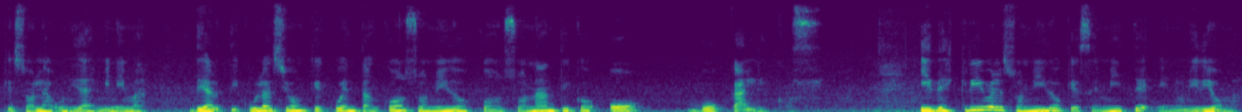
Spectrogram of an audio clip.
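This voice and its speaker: A woman explaining a lesson to students, pausing often with fillers and checking questions. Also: mid-range voice, dark tone, slight background noise. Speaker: teacher.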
